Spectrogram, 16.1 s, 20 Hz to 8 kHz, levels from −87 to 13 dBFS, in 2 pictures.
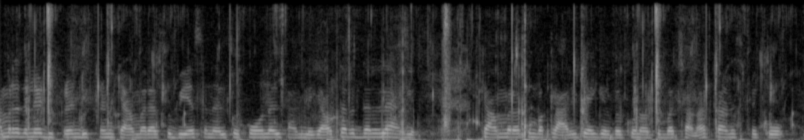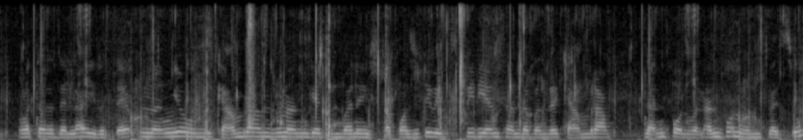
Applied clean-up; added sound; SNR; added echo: none; Chewing, mastication; 6 dB; none.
